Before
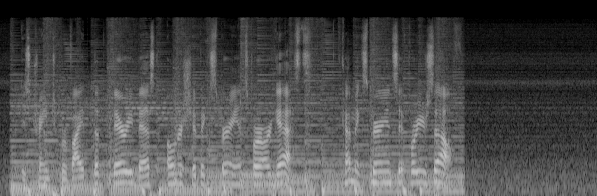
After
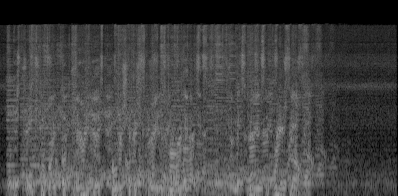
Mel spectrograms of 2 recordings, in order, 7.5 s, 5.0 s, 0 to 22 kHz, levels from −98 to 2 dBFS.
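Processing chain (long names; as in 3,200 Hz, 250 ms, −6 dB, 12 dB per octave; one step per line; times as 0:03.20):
stylus tracing distortion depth 0.051 ms
first-order pre-emphasis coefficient 0.9
mains-hum notches 60/120/180/240 Hz
downward compressor 5 to 1, threshold −41 dBFS, peak gain reduction 13.5 dB
brickwall limiter −34 dBFS, peak gain reduction 8.5 dB
tempo change 1.5×
frequency shifter −360 Hz
phase-vocoder pitch shift with formants kept −8 semitones
echo with shifted repeats 165 ms, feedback 36%, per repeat +140 Hz, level −5.5 dB
level +7.5 dB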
